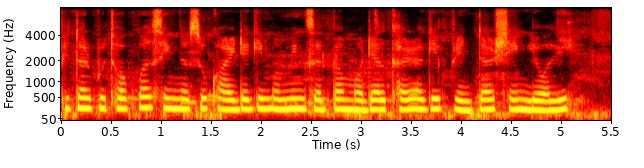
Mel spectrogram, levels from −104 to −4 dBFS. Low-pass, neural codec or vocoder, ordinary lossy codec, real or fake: none; none; none; real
